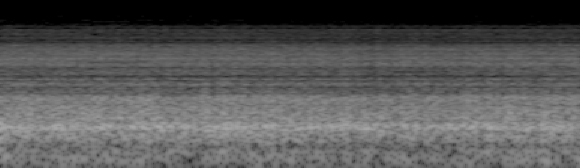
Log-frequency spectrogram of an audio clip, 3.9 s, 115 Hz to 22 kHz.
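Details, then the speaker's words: Roberts RP28 radio on medium wave giving only a steady even hiss with no station or carrier; medium and long wave dead, and the local oscillator on MW and LW is suspected not to be running. "the issue is I have no medium wave and long wave so if I got a medium wave you can hear RF noise"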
